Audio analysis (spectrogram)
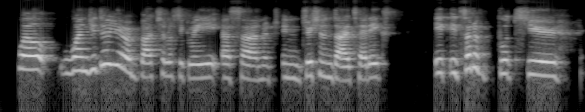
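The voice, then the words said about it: Strong Spanish accent. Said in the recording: “I have a strong accent and my Spanish”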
